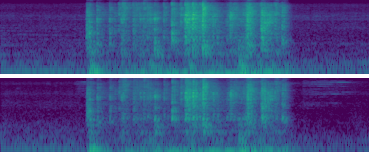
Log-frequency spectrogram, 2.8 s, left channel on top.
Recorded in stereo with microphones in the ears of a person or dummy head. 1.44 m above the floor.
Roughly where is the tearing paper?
Left.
